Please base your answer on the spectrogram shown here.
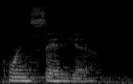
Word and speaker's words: poinsettia: It's poinsettia, poinsettia.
